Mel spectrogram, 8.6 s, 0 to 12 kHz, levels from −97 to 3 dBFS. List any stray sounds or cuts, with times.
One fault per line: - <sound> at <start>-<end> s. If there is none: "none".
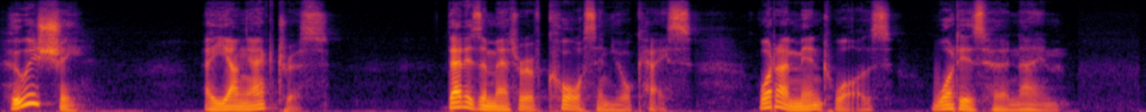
none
